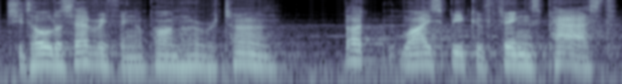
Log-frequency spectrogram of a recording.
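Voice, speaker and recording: An actor playing a solemn knight on guard in a fantasy game, speaking in an earnest, measured, formal way. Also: male voice, medium pitch, close to an everyday voice. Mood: somber concern. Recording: long hall reverb.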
